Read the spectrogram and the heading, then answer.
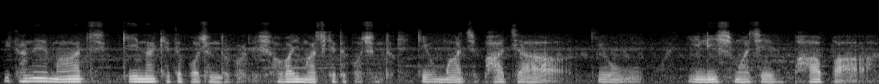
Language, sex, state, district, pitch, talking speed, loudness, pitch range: Bengali, male, West Bengal, Jhargram, 115 Hz, 130 wpm, -20 LUFS, 110-130 Hz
